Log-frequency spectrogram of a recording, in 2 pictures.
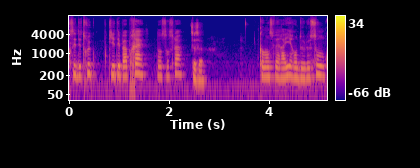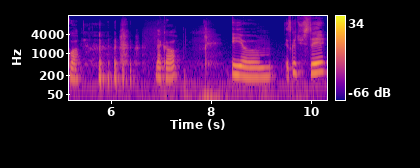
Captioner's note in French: rire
